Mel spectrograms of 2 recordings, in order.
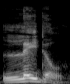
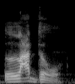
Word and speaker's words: ladle: And it's ladle with one D, not laddle with two Ds. L-A-D-L-E, ladle.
